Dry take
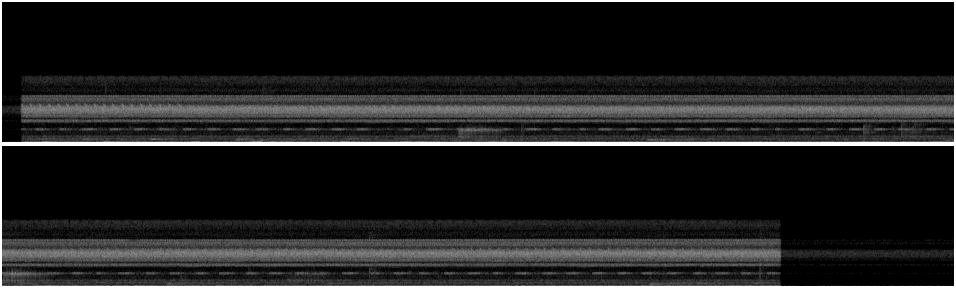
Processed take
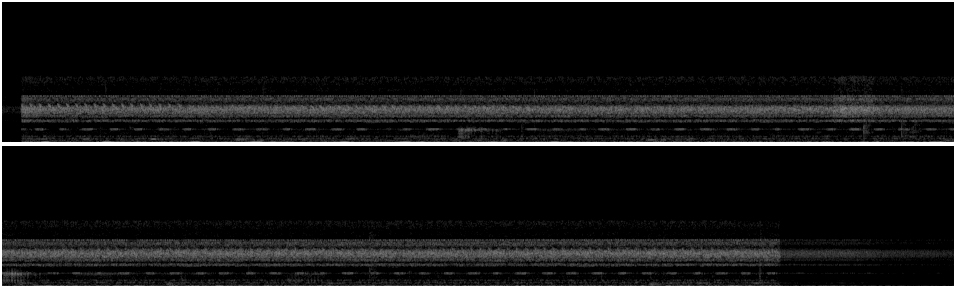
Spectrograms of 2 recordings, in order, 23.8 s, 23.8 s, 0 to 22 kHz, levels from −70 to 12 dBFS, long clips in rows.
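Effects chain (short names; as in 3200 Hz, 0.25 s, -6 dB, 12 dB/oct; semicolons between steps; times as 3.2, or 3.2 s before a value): reverb removal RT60 1.6 s; 10.4–10.91 tilt shelf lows -5.5 dB, about 1300 Hz; diffused feedback echo 1.117 s, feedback 45%, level -13 dB; gain -5 dB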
